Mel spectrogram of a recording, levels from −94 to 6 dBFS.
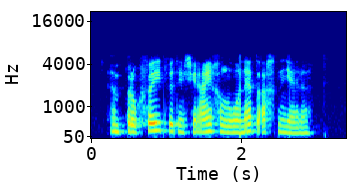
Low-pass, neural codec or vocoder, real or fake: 5.4 kHz; none; real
